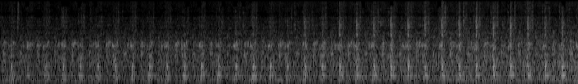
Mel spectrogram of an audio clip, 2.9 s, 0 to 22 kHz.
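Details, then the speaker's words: High-mileage ex-police BMW G31 5 Series Touring with a coolant leak, idling near operating temperature: steady light tapping, about four taps a second, coming and going over a smooth engine hum; an intermittent tap at idle, cause not yet found. "I don't see it dripping anymore. But I can constantly hear some tapping noises."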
